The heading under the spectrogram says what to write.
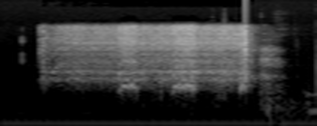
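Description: A film camera running at high speed in slow-motion mode, giving off a dense, loud mechanical whirring rattle for about a second and a half before cutting off, with a faint steady hum underneath.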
